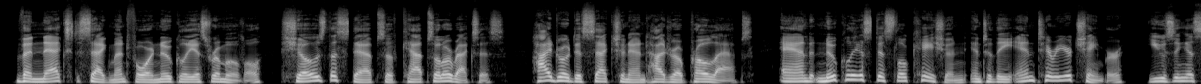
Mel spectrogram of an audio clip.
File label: eLearning nucleus removal, male medical voiceover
